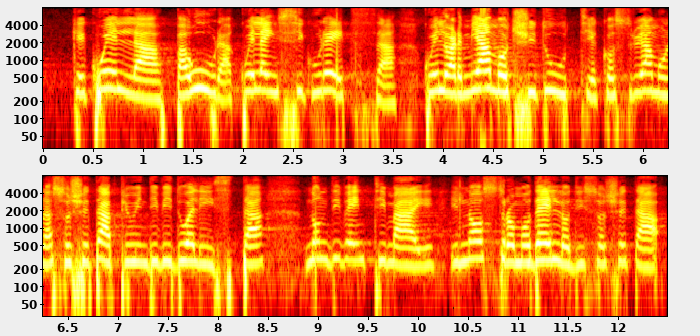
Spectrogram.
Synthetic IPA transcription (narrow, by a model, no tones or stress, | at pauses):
kekːwelːapauːɾakwelːainsikuɾet̪sːa | kwelːoarmjaːmot͡ʃit̪ut̪ːiekːost̪ɾujaːmounasot͡ʃet̪apːjuind̪ivid̪ualist̪a | nond̪ivɛnt̪imajilnɔst̪ɾomod̪ɛlːod̪isot͡ʃet̪a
